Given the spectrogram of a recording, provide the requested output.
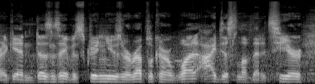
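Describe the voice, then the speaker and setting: A man speaks at a medium pitch. Noticeable background noise runs under his voice. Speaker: travel vlogger. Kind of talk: walking tour vlog. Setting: indoor museum with music playing. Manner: speaking loudly over music; animated.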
